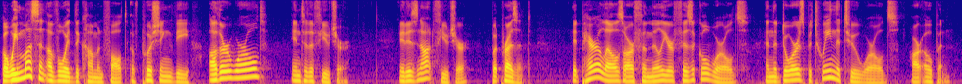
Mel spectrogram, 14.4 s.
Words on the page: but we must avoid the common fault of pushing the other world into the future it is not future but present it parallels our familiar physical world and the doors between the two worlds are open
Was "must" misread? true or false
true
